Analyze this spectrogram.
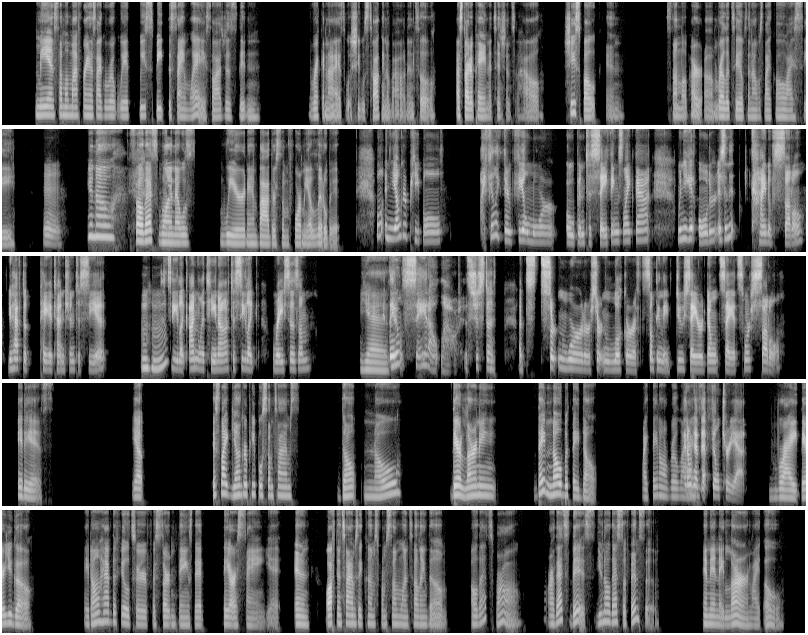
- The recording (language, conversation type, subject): English, unstructured, How do you react when someone stereotypes you?
- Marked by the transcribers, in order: tapping; other background noise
